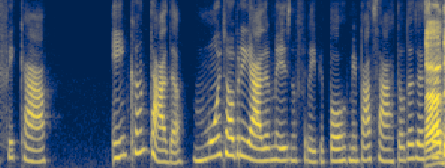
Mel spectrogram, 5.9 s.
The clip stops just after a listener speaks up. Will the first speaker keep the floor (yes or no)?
no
